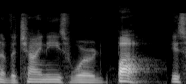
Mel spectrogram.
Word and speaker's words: 爸: of the Chinese word b is formed by the unvoiced initial b and the fourth tone simple final a it's pronounced B however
